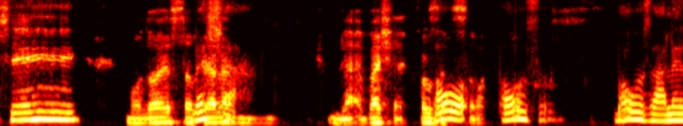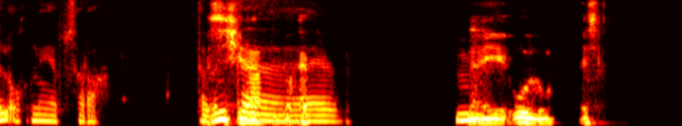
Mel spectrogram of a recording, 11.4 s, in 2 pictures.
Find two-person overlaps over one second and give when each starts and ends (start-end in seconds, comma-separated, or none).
none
